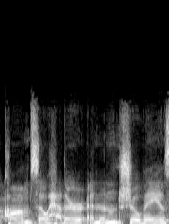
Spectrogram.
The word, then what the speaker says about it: Chauvin: at my name com so Heather and then Chauvet is spelled CH a u VI n got commas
